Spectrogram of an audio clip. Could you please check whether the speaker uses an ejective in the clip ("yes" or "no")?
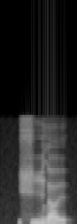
no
